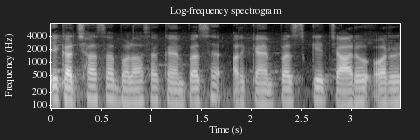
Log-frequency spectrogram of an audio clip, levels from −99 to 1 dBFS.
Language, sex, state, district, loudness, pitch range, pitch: Hindi, male, Bihar, Patna, -24 LUFS, 115-130 Hz, 125 Hz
